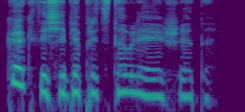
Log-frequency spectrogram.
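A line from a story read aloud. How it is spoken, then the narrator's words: Sleepy yawning question. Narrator (Russian): поинтересовалась Алина сонно и зевнула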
